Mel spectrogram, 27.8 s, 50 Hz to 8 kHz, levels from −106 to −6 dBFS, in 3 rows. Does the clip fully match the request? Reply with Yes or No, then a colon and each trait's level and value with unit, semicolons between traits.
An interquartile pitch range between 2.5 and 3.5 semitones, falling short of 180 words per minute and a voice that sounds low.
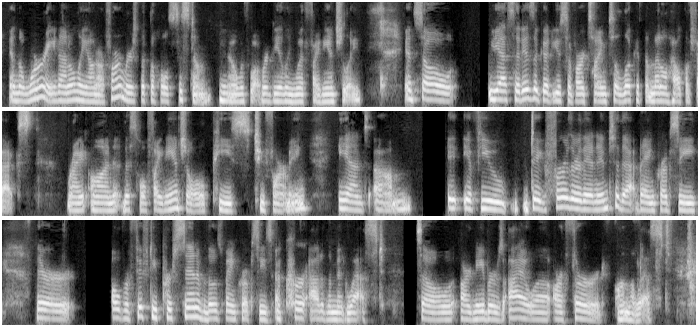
No: average, 3.0 semitones; average, 165 wpm; medium, 175 Hz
